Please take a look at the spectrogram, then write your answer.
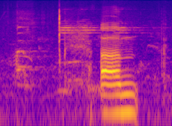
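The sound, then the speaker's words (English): Several honking calls from a large flock of geese among swans, three or four loud nasal bursts in quick succession with the longest in the middle, over a quiet background. “Look at all the geese.”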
